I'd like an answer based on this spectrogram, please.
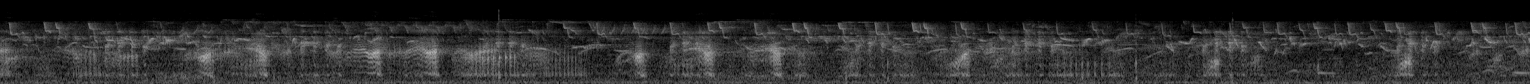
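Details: A dawn frog chorus at 4 a.m., 23 June 2019: short loud croaking bursts repeat irregularly over a constant background of many frogs, with faint bird chirps mixed in.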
